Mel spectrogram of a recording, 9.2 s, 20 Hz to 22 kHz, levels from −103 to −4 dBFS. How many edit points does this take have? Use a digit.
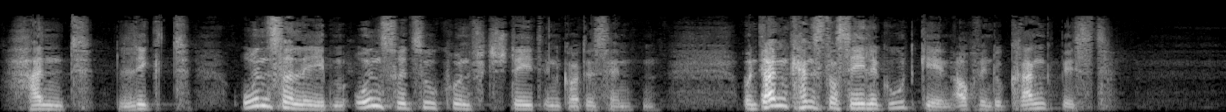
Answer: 0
